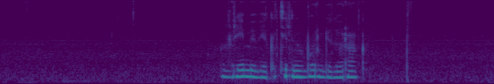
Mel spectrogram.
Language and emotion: Russian, neutral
